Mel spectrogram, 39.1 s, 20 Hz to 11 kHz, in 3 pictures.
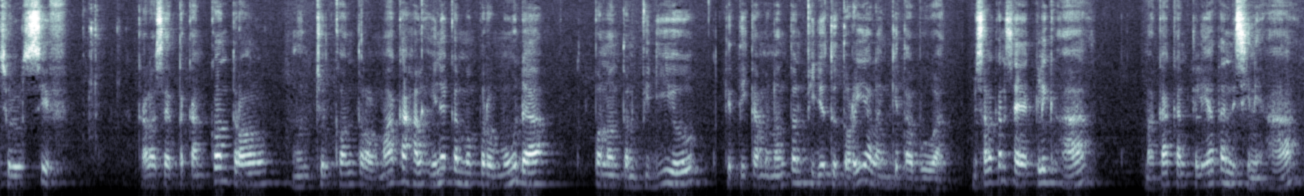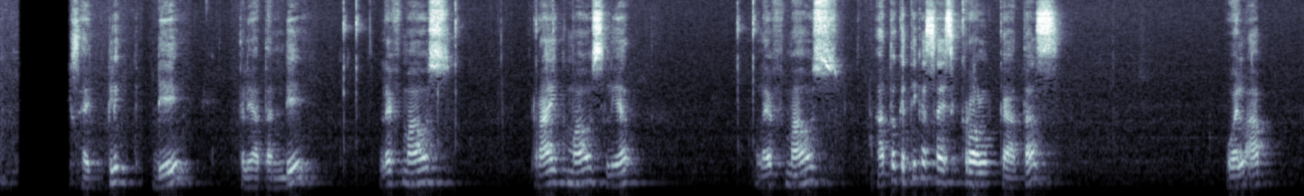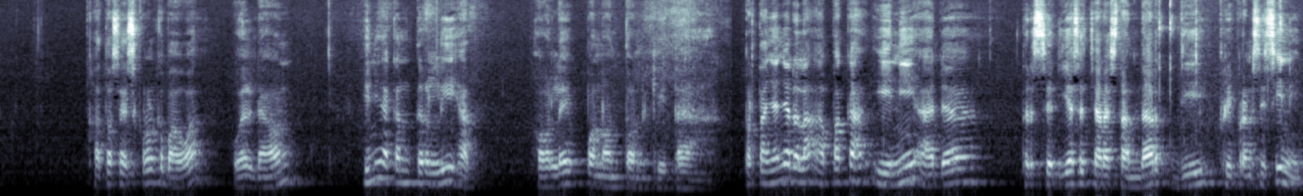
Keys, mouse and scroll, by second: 14.4 d, 16.4 click, 18.0 right click, 18.4-19.7 right drag, 20.4 click, 22.2-23.4 scroll up 1, 24.1-25.3 scroll up 1, 27.6-30.4 scroll down 1, 37.6-38.9 drag.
